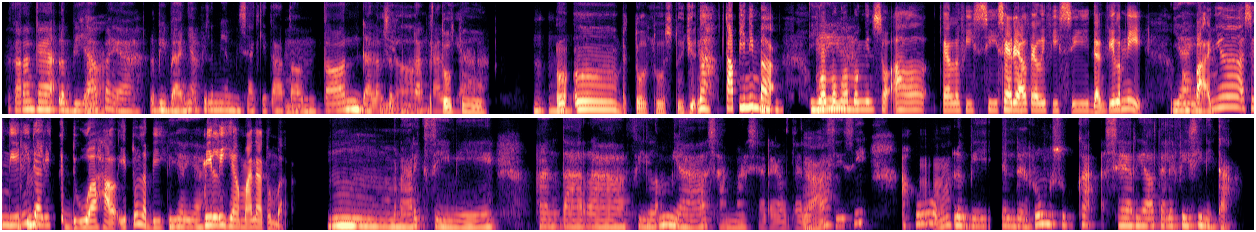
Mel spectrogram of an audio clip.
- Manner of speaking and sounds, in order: tapping; other background noise
- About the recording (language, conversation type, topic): Indonesian, unstructured, Apa yang lebih Anda nikmati: menonton serial televisi atau film?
